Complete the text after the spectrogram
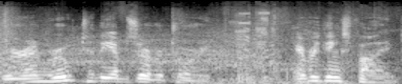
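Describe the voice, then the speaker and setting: A man playing a small, eager robotic companion in a video game, loyal and a little anxious, reporting crisply and expressively. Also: on the high side, sing-song, fast talker, very noisy. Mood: dutiful. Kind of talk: video game cutscene acting.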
